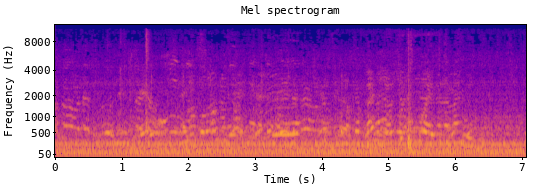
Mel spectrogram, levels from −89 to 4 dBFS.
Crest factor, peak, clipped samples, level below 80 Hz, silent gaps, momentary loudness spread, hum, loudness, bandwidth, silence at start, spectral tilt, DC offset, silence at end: 18 dB; -4 dBFS; under 0.1%; -30 dBFS; none; 5 LU; none; -23 LUFS; 11 kHz; 0 s; -8 dB/octave; under 0.1%; 0 s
